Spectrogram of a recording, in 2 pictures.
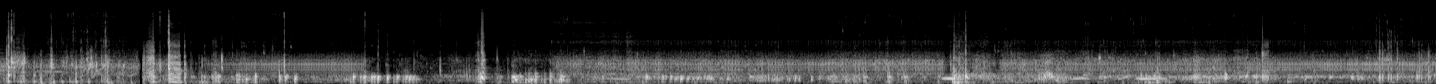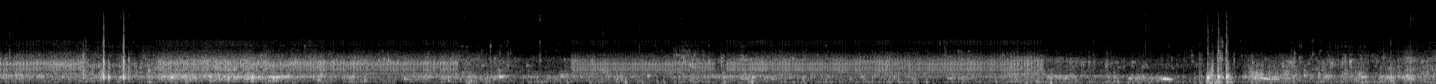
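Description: Underwater sound during a pole-spear dive: a steady drone of several held tones over churning, gurgling water, with scattered sharp clicks.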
